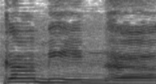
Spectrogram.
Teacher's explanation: nun mati bertemu ha, tak boleh dengung ya. Izhar halqi.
